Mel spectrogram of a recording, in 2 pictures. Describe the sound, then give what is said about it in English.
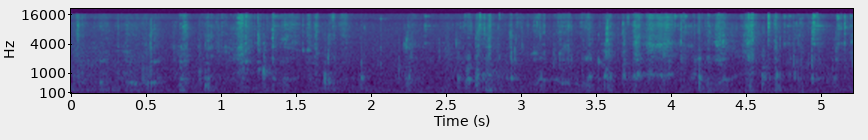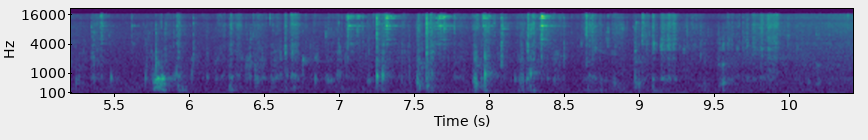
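A dog, Zappa, chews a little slice cut from an apple, making a string of irregular, crisp crunching and smacking sounds at a quiet level, with a few louder bites partway through and no talking. “So I just cut off a little slice and gave it to him.”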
